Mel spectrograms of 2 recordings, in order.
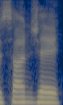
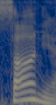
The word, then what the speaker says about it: Sanja: So Sanjay uh oh so it was uh it was uh so Sonia I mispronounced her name. It's Sonia and it was Sonia's baby sister.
